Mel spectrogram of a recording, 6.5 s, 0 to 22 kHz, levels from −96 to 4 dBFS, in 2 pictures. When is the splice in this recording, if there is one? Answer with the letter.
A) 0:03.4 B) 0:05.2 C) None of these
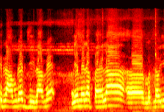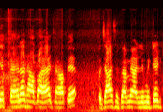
C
